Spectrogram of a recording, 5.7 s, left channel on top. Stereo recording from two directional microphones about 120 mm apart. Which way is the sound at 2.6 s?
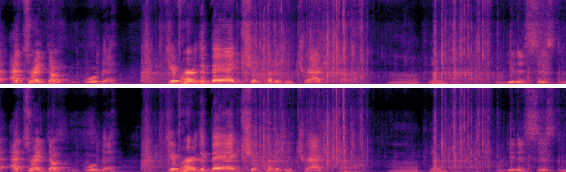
30° right (ahead or behind).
